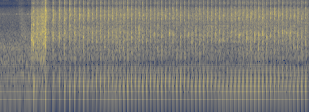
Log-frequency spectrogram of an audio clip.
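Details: Antique Troy-Bilt rototiller bought at a yard sale, axles in neutral, started to test the tines: small single-cylinder engine fires in quick, even pulses at steady speed after a brief start-up burst; runs healthy.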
